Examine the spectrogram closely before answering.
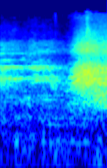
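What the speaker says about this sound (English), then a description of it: "Oh, the crowd gasping in delight." A table tennis crowd at a doubles quarterfinal in a large arena rises from a steady murmur into a loud, swelling gasp and cheer about two-thirds of the way through, sustained to the end.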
